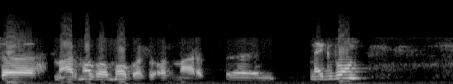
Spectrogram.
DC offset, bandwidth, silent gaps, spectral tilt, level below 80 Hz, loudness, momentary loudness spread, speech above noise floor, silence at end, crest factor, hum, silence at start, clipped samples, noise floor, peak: under 0.1%; 11.5 kHz; none; -5 dB/octave; -60 dBFS; -24 LUFS; 10 LU; 25 dB; 0 s; 14 dB; none; 0 s; under 0.1%; -49 dBFS; -10 dBFS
